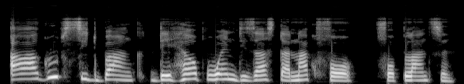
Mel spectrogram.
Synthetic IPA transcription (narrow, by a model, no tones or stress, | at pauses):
awaɡɹupssitbãŋkdeɦɛlpwɛ̃ndizastanakfɔ | fɔplãntĩŋ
